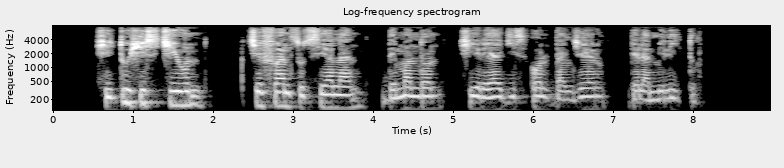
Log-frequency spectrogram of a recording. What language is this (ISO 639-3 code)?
epo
